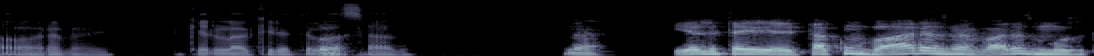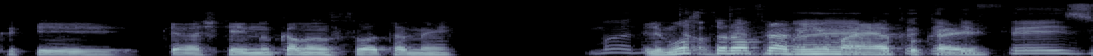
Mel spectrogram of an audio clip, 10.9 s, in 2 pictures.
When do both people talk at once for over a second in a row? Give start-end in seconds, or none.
8.7-10.4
